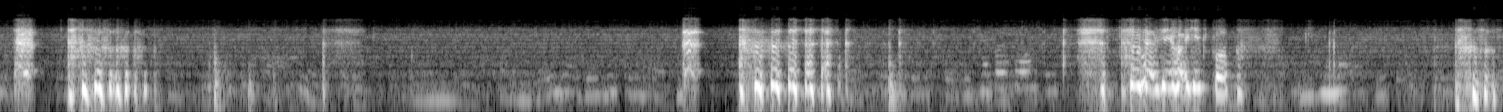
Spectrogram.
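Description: Repeated sudden voiced hiccup bursts, some in quick clusters, with quiet gaps between; hiccups.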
